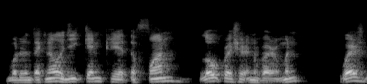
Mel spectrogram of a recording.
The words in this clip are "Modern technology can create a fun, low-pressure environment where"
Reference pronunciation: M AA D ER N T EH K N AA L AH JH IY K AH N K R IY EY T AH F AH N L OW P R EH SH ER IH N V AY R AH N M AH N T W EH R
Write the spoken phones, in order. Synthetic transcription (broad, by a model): M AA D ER N T EH K N AA L AH JH IY K AH N K R IY EY T AH F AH N L OW P R EH SH ER IH N V AY R AH N M AH N T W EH R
